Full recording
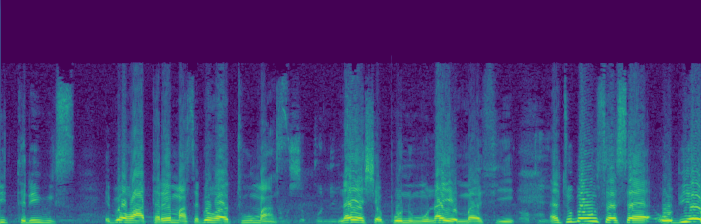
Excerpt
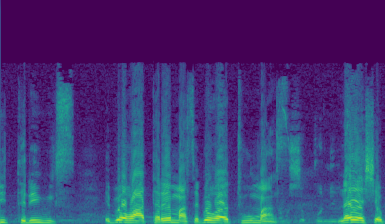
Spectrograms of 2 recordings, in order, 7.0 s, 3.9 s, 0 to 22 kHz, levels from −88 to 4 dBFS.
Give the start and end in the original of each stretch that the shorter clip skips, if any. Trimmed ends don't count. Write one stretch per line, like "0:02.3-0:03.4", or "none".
none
